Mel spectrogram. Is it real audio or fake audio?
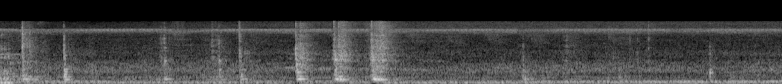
real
